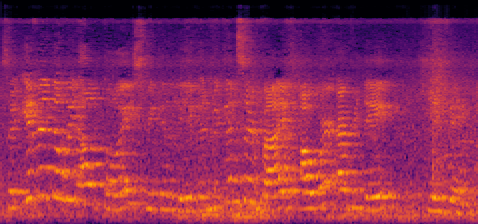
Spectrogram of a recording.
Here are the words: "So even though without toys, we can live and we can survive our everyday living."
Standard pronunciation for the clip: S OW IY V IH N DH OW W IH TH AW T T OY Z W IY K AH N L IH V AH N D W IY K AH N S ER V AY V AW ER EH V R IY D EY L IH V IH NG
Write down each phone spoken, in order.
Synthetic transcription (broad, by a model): S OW IY V IH N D OW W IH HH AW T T OY S W IY K AH N L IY V AH N D W IY K AH N S ER V AY V AW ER EH V R IY D EY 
